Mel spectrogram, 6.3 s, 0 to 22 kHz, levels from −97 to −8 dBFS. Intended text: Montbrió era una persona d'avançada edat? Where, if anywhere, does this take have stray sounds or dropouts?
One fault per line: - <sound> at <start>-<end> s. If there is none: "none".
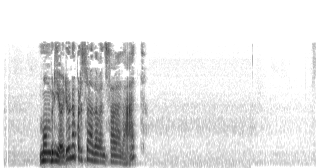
none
